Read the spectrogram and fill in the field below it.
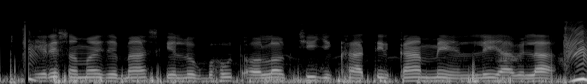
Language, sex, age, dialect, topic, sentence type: Bhojpuri, male, 18-24, Southern / Standard, agriculture, statement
